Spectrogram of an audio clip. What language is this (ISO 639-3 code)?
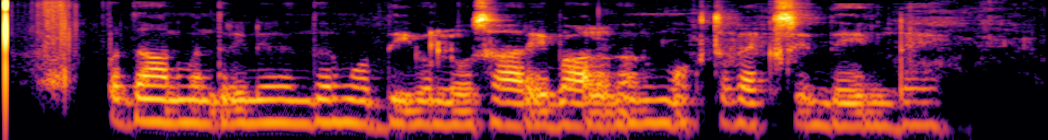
pan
